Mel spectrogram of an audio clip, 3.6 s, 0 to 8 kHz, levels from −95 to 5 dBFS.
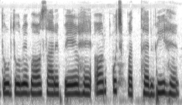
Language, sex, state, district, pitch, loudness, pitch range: Hindi, female, Jharkhand, Deoghar, 230 Hz, -12 LUFS, 220-240 Hz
